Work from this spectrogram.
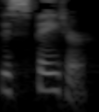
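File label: "bespatter", English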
